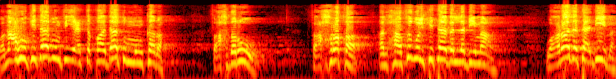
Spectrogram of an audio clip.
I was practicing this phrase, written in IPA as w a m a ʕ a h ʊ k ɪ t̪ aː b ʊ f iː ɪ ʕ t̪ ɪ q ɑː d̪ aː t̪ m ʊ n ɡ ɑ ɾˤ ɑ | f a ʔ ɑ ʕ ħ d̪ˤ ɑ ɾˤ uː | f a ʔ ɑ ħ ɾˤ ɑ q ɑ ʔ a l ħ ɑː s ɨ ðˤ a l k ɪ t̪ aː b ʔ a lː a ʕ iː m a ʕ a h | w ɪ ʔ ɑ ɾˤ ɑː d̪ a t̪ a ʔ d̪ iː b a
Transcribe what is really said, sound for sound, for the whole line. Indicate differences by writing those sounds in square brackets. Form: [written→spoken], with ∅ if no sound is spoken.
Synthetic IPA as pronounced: w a m a ʕ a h ʊ k ɪ t̪ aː b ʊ f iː ɪ ʕ t̪ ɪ q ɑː d̪ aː t̪ m ʊ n [ɡ→k] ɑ ɾˤ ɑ | f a ʔ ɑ [ʕ→∅] ħ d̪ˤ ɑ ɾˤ uː | f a ʔ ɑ ħ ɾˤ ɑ q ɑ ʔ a l ħ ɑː [s→f] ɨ ðˤ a l k ɪ t̪ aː b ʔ a lː a [ʕ→ð] iː m a ʕ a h | w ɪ ʔ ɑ ɾˤ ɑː d̪ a t̪ a ʔ d̪ iː b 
